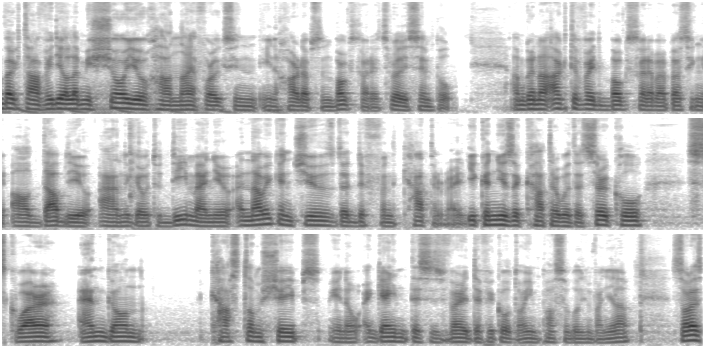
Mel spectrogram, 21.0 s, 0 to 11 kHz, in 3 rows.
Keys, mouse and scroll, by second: 1.2 middle click, 3.8 shift+middle click, 5.5 alt+w, 6.6 shift+middle click, 8.3 d, 17.1 typing.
